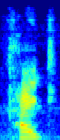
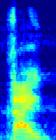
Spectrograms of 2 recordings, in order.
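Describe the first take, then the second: First: The first k is aspirated. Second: The first k is unaspirated. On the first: The speaker calls it right. "খাইট বলে ফেলবে" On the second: The speaker calls it wrong. "কাইট না বলে"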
